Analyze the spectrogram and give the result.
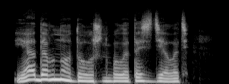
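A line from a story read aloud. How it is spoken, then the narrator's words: Father's dreadful hollow voice. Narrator (Russian): страшным глухим голосом произносит отец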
